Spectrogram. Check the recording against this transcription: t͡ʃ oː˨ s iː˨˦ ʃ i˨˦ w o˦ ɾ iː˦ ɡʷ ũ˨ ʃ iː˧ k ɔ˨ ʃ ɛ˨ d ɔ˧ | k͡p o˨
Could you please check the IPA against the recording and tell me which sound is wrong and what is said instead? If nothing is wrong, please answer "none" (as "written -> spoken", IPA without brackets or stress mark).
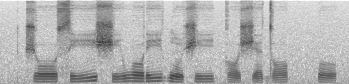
none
